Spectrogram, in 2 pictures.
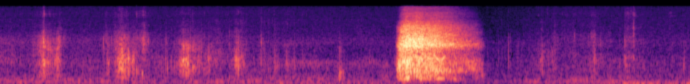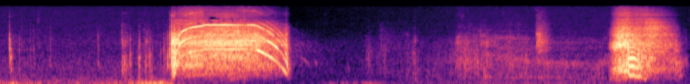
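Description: Electric drill with a twist bit boring through a wooden post in short bursts: a brief one about three seconds in, then a longer one past the middle where the motor winds up, holds and winds down. Another short noisy burst comes right at the end.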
